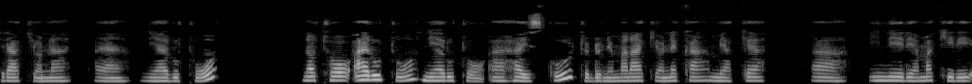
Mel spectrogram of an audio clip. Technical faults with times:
0.00-9.72 WMA compression

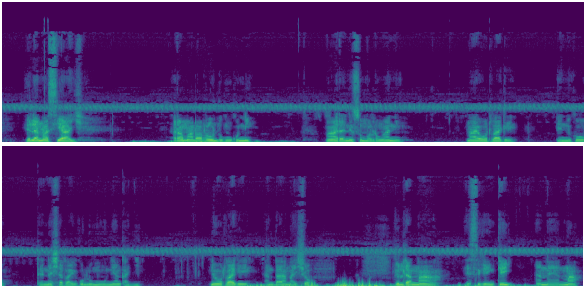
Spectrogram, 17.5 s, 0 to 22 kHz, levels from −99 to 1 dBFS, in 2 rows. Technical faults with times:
0.00-17.45 generation loss

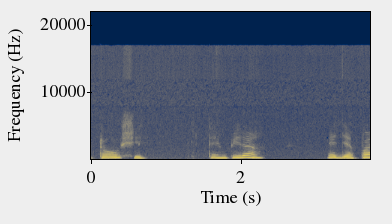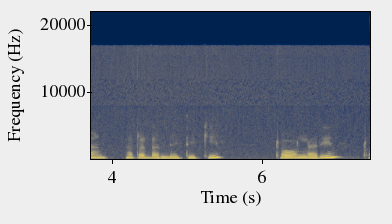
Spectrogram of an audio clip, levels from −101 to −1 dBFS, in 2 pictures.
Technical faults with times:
none

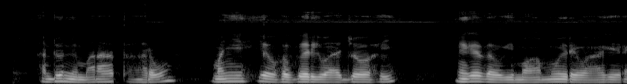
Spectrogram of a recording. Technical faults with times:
0.63-3.05 call bitrate drop

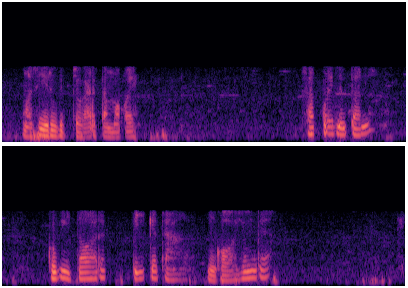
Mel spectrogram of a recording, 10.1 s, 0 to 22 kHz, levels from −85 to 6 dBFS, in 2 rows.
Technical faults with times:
0.91-0.95 VoIP packet loss concealed by the speech codec
4.05-4.20 VoIP packet loss concealed by the speech codec

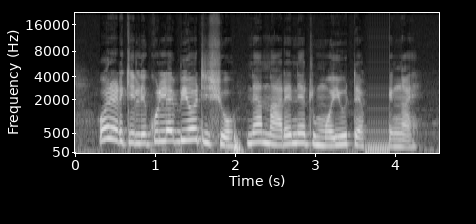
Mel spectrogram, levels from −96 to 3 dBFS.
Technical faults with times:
3.67-3.93 system hang loop

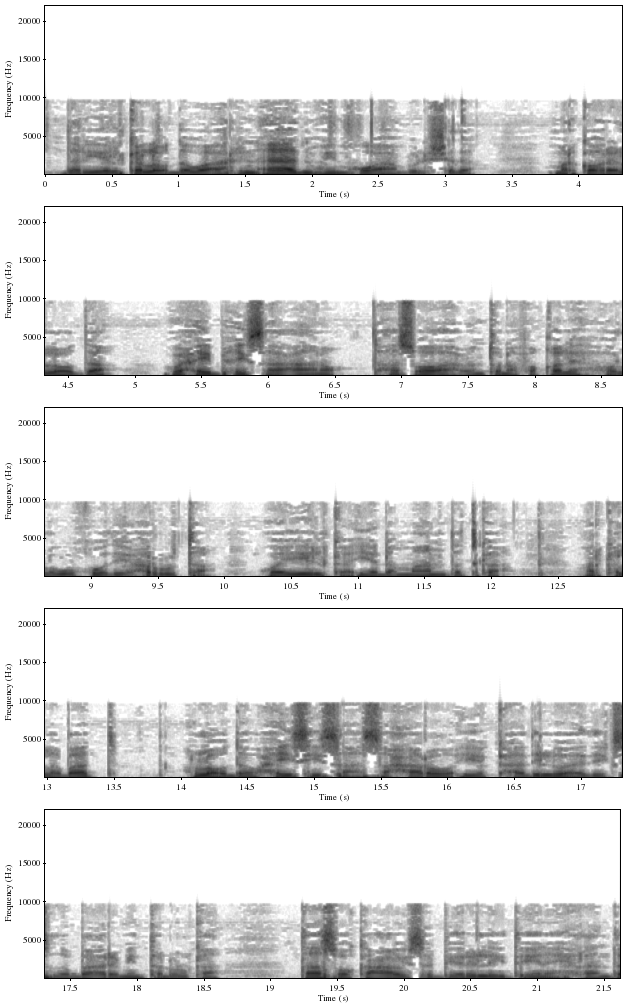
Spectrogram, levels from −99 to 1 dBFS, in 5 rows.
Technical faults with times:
0.00-21.62 channel delay (comb filtering)
0.00-21.62 AAC compression

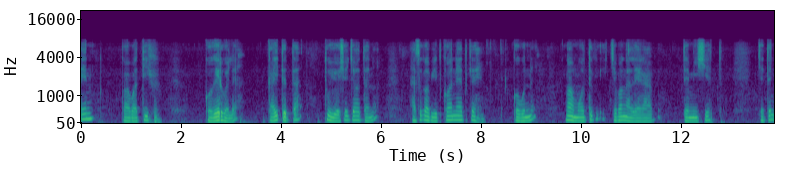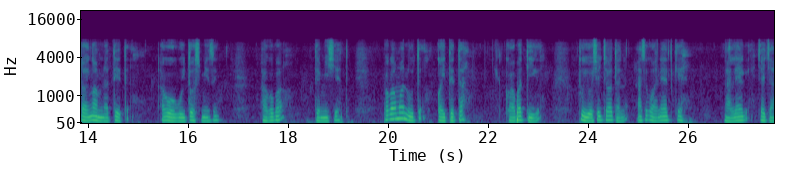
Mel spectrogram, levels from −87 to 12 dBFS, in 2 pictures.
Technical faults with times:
0.00-27.73 Nellymoser compression

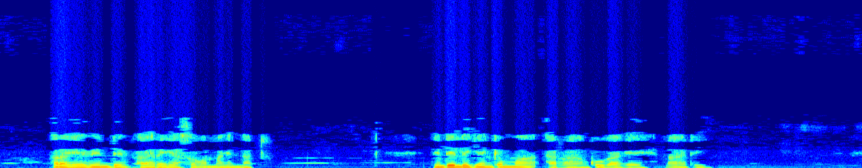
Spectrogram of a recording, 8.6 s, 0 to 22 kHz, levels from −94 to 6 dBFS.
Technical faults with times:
0.00-8.62 WMA compression

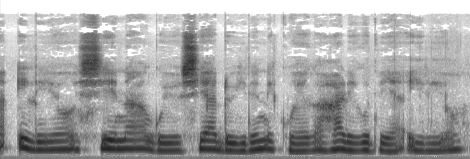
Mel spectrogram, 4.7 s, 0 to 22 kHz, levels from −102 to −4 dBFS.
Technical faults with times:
0.13-4.68 clock slip clicks

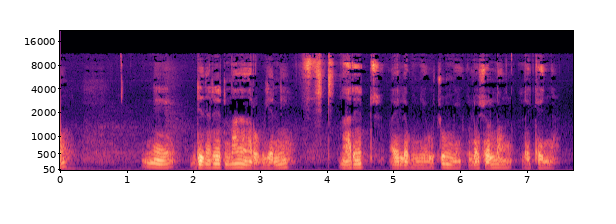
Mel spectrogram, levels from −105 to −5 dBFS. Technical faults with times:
0.00-7.70 MP3 compression

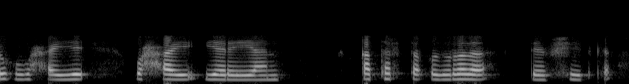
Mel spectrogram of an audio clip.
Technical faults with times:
0.00-6.30 Bluetooth CVSD headset codec

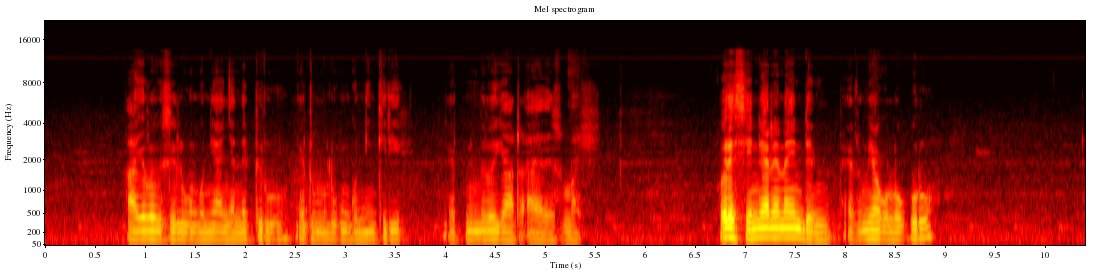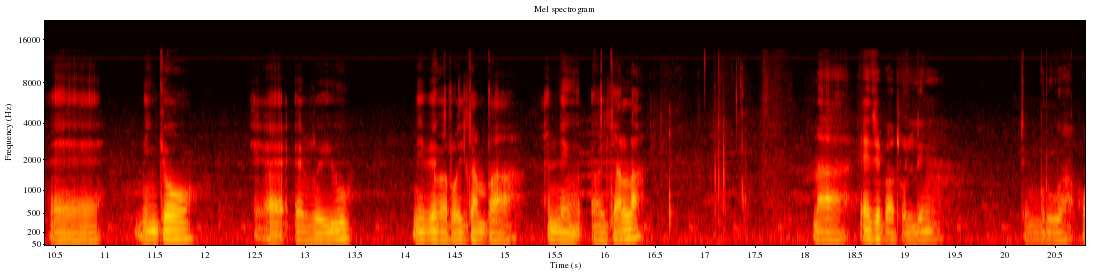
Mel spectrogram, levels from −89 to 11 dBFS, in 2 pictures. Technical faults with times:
none

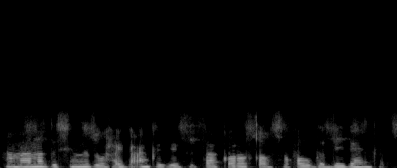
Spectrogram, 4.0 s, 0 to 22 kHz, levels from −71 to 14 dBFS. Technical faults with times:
0.00-3.97 AMR wideband (HD Voice) codec

